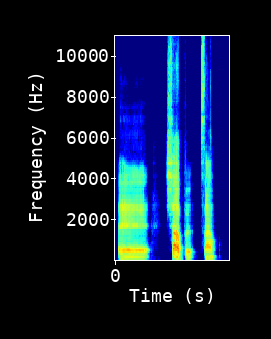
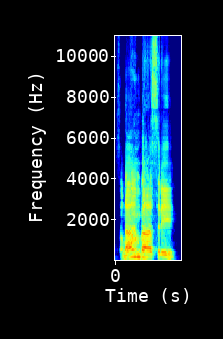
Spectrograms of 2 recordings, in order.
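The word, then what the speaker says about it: #3: シャープ 3、これシャープって読まないんですね、ナンバー 3、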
